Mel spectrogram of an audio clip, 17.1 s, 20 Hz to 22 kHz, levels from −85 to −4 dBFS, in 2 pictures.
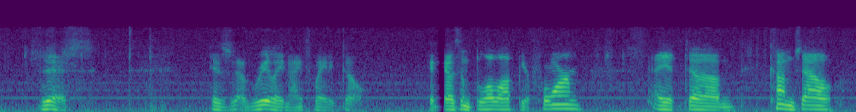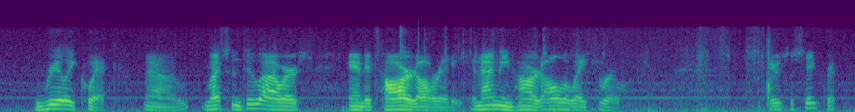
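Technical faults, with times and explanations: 4.37–4.46 s, burst of packet loss: packets arrived too late or not at all, so the receiver extended the last sound for about 65 ms while fading it down, then resumed with about 60 ms of audio skipped, heard as a brief smeared hold and a jump forward.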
